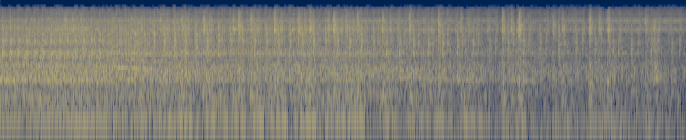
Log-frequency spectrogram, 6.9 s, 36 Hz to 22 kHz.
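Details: Citroën Dyane 6 that won't hold idle and backfires, after a carburettor jet was cleaned and blown out: the engine chugs unevenly, its beat wavering and sagging as if about to stall. Idle still unstable; owner suspects dirt in the jets.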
